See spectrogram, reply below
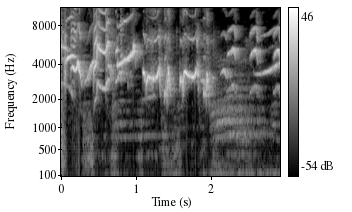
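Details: Mating Oriental magpie-robins at a breeding farm, sound used to spur rivals to sing: loud, dense sweeping whistles and buzzy chatter, rising and falling notes packed tightly, softer high whistles at the end over a low hum.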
